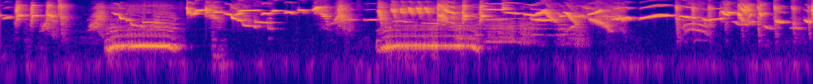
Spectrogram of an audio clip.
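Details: Oriental magpie-robin in breeding condition, wanting to mate and showing ngobra display, from a breeding farm in Cirebon, Indonesia. Bright varied whistles broken by two harsh nasal buzzes, then a rapid run of sliding high notes.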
